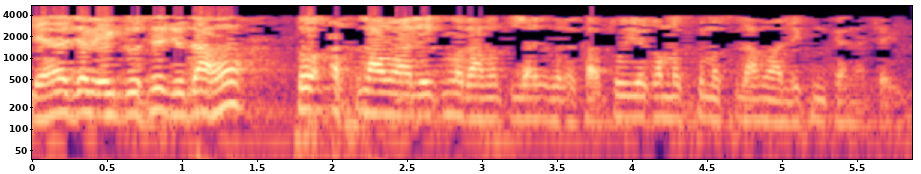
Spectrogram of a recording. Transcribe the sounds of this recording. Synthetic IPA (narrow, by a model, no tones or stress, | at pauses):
leɦd͡ʒɐbeːk̚d̪uːsɾed͡ʒʊd̪aɦõ | t̪oʔɐsːɐlaːmaːleːkʊmɔɾɐɦmət̪ʊlːaːɦibɐɾɐkaːt̪ɦojekɐməskɐmɐsːɐla̰ːmaːleːkʊmkɛɦnat͡ʃa̰ːɦie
